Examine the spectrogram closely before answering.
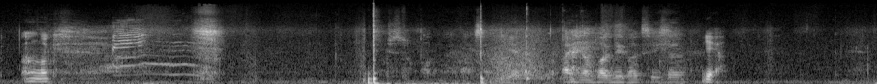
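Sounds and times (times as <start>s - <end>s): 
speech: 0.3s - 0.9s, 5.7s - 7.4s
cat meowing: 1.0s - 2.2s
sudden thump: 3.6s - 5.6s.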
